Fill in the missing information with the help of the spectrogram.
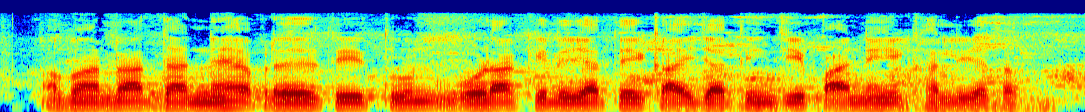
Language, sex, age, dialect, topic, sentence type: Marathi, male, 18-24, Varhadi, agriculture, statement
